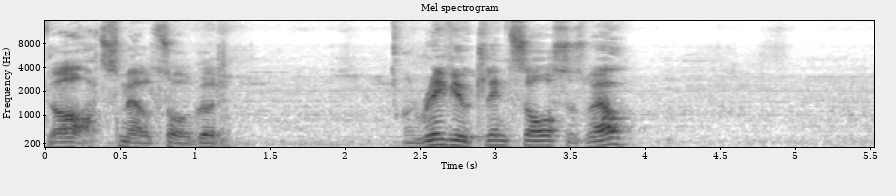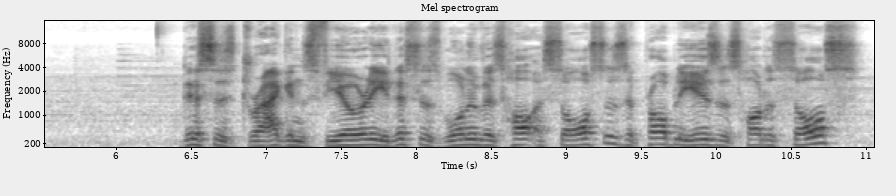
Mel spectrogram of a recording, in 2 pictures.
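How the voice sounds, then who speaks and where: A man chatting casually to camera as a food reviewer, laid-back and blokey, his voice thick and hoarse from a sore throat and sounding run down. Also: on the high side, normal speed, a little mellow, slight background noise. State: run down after a chest infection.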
